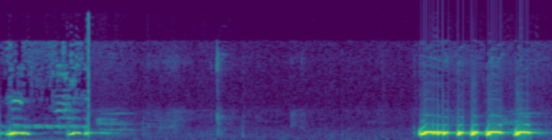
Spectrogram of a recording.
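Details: Wild zebra dove with a big voice, suited as a trapping lure: two short coos, a silent gap of about two seconds, then a brisk pulsed phrase of rolling coos.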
